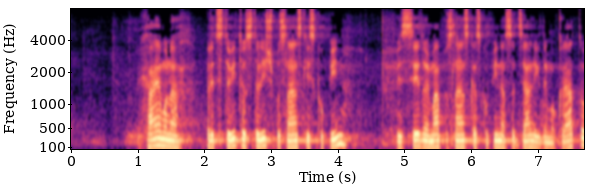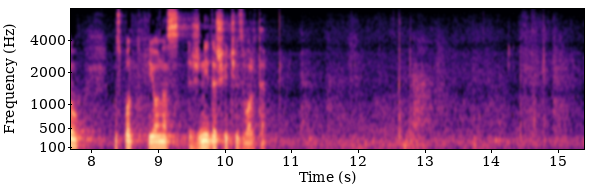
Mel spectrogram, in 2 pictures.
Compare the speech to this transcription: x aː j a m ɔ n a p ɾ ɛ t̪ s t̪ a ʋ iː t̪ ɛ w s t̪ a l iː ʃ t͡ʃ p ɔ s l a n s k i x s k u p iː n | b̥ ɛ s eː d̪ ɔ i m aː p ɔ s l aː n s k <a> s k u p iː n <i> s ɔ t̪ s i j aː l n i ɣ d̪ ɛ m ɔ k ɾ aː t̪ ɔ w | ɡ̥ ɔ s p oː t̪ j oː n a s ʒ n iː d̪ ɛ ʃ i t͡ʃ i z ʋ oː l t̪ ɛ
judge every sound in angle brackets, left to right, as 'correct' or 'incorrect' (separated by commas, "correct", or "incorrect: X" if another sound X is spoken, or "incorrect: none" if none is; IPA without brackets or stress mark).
correct, incorrect: a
